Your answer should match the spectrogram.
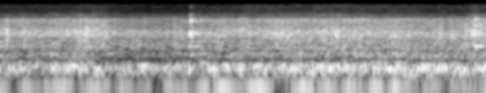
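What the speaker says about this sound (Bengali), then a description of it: "এবার এটা ভালো করে কষাতে হবে।" A spiced mixture is stir-fried in a pan, giving a steady close sizzle with soft scraping of a spatula and one small clink near the start, with no talking.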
